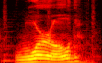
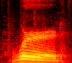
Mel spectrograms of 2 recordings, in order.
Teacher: I frequently hear the word world mispronounced as word. Don't forget that dark L in there.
